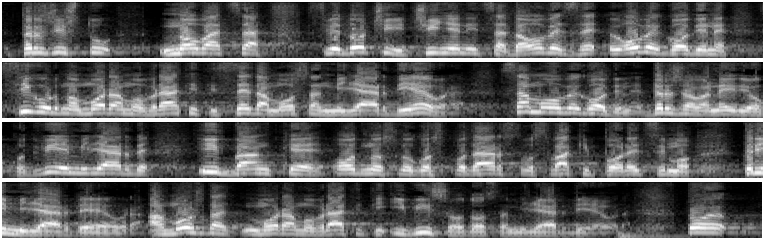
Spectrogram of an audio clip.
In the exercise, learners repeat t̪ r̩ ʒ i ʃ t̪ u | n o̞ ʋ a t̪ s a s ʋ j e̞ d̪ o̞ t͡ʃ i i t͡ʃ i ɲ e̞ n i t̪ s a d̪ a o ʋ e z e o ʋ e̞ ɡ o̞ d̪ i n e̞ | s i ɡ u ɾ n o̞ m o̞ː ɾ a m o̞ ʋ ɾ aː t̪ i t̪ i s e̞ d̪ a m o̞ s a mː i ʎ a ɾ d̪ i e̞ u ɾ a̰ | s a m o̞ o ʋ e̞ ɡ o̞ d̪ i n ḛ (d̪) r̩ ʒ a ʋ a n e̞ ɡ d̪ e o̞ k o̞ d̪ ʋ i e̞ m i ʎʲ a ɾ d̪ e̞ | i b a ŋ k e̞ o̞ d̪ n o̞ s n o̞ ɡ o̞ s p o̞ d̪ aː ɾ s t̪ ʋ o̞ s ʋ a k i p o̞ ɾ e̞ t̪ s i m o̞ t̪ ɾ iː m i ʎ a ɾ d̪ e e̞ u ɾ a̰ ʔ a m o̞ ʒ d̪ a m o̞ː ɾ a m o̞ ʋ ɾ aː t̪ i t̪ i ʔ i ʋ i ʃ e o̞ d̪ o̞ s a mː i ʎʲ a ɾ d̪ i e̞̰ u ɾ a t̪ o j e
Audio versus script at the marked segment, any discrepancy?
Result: no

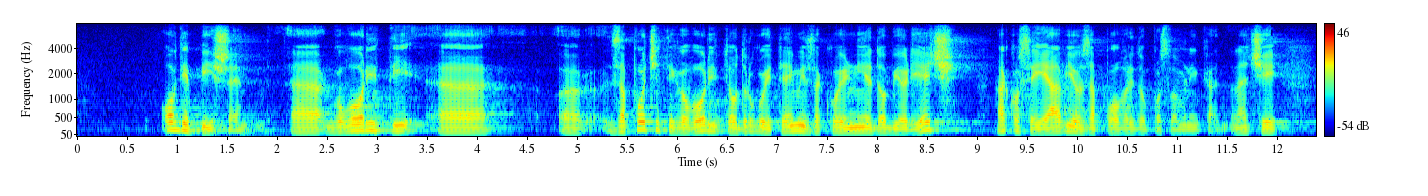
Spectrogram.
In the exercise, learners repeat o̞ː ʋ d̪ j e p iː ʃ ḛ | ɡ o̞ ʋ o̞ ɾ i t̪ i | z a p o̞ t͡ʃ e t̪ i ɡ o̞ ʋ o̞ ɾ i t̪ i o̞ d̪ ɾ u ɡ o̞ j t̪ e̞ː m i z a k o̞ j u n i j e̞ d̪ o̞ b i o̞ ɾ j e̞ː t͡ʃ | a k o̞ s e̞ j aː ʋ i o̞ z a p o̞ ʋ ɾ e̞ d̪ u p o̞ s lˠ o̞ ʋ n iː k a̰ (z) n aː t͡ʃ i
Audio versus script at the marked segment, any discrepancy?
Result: no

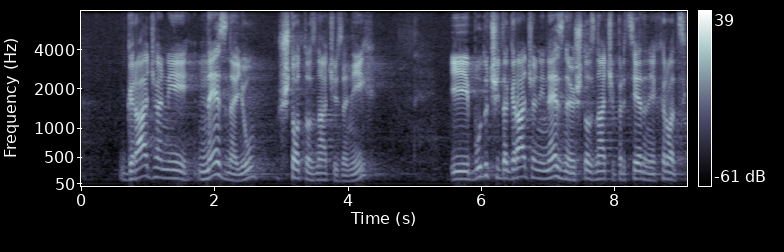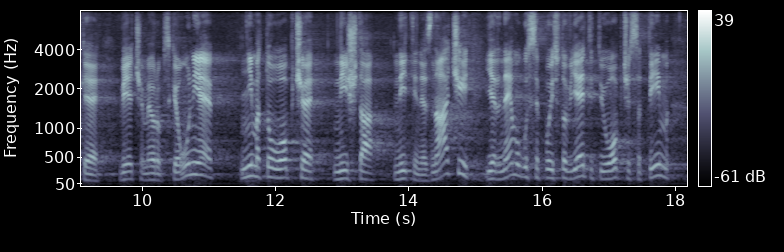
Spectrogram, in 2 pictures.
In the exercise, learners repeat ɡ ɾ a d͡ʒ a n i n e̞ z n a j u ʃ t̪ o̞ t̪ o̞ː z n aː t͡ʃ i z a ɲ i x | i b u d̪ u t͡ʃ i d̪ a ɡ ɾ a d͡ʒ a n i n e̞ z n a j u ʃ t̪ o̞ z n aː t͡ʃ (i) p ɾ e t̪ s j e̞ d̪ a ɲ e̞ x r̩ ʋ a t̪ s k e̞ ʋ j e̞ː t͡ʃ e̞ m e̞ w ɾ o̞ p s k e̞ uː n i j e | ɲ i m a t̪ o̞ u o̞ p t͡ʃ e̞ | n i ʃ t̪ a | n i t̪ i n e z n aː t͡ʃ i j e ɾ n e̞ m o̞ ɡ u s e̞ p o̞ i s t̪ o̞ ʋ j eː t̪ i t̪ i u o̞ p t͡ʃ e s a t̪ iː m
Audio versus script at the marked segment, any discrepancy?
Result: no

